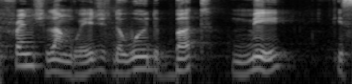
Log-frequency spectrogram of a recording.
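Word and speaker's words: mais: For example, in the French language, the word but, may, is spelled M-A-I-S.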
